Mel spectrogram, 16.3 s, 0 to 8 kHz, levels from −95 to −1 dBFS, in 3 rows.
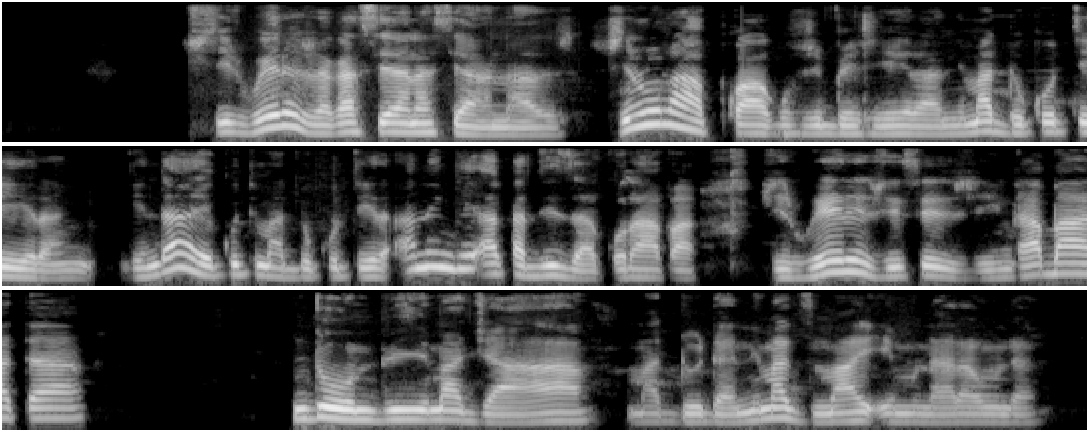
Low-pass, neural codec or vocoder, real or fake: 7.2 kHz; none; real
